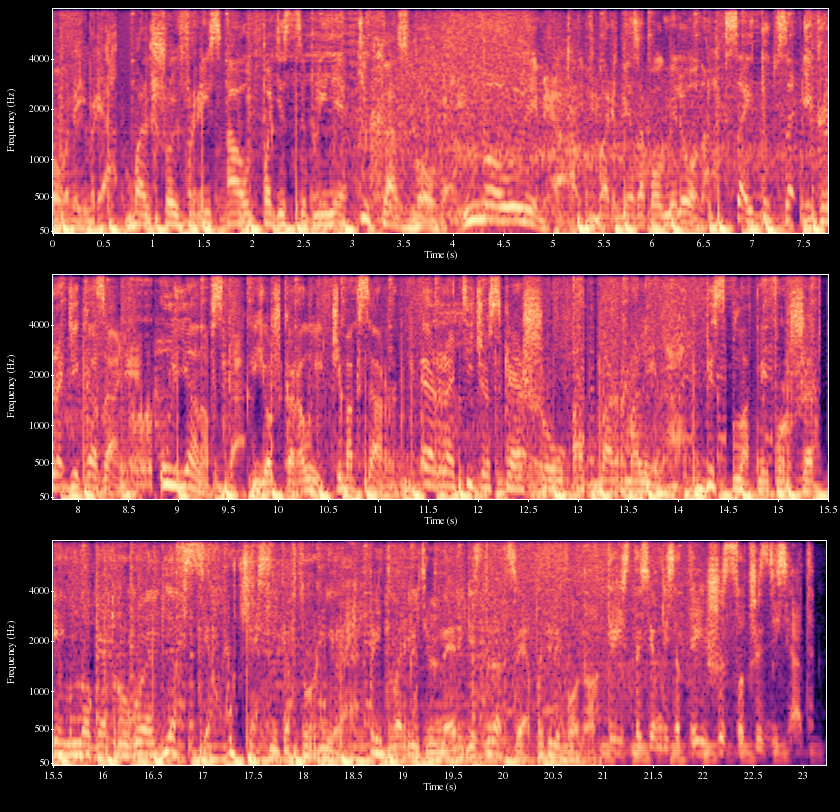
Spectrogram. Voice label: Информационный ролик покер

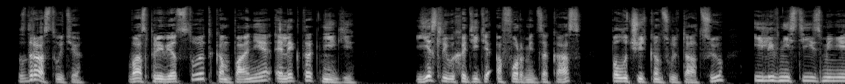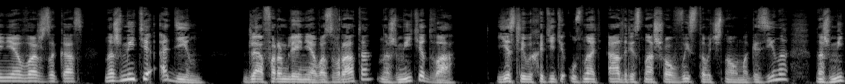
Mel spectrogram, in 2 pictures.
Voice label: ГОЛОСОВОЕ МЕНЮ

